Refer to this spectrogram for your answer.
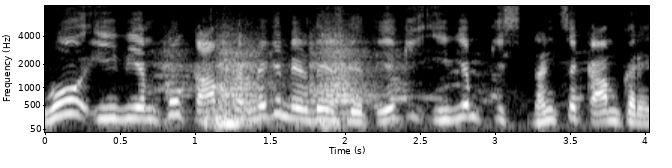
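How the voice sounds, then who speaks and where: A man speaks with a high-pitched voice. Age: 60s. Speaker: retired air force officer, protester. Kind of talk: street interview.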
